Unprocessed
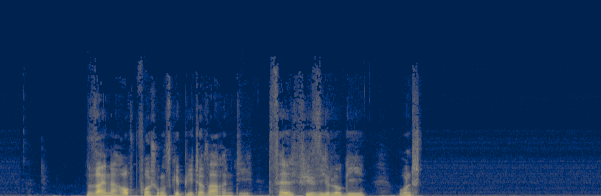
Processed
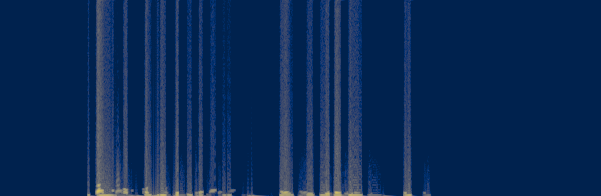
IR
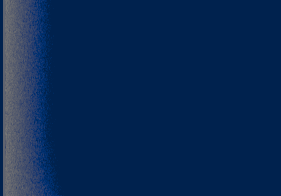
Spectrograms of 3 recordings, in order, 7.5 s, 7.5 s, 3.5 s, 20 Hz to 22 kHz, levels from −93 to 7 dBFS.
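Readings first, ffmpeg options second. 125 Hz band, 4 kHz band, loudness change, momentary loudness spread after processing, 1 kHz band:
-1.0 dB, -13.5 dB, +1.0 dB, 20 LU, -1.5 dB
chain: -filter_complex "[0:a]afftfilt=real='re*gte(hypot(re,im),0.501)':imag='im*gte(hypot(re,im),0.501)':win_size=1024:overlap=0.75,asplit=2[s0][s1];[s1]acrusher=bits=3:mode=log:mix=0:aa=0.000001,volume=0.473[s2];[s0][s2]amix=inputs=2:normalize=0,tremolo=f=0.93:d=0.82,afreqshift=35,asplit=2[s3][s4];[s4]adelay=240,highpass=300,lowpass=3400,asoftclip=type=hard:threshold=0.178,volume=0.0891[s5];[s3][s5]amix=inputs=2:normalize=0,volume=1.68"

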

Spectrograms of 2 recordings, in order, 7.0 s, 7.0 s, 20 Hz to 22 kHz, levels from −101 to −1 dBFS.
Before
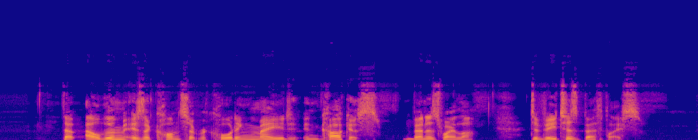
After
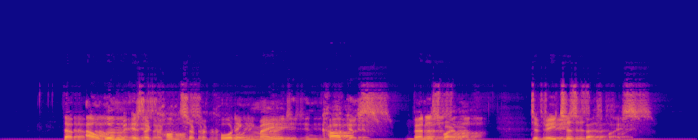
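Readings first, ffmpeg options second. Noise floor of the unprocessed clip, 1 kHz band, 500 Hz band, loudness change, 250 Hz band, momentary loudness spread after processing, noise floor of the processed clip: under -85 dBFS, +0.5 dB, +0.5 dB, +0.5 dB, +0.5 dB, 10 LU, -68 dBFS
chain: -af "aeval=exprs='val(0)+0.00282*(sin(2*PI*60*n/s)+sin(2*PI*2*60*n/s)/2+sin(2*PI*3*60*n/s)/3+sin(2*PI*4*60*n/s)/4+sin(2*PI*5*60*n/s)/5)':c=same,agate=range=0.0224:threshold=0.00794:ratio=3:detection=peak,aecho=1:1:87.46|128.3:0.282|0.316"

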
